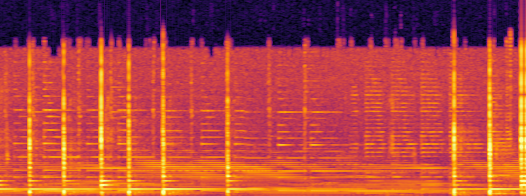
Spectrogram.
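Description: Sitar playing a slow melodic passage: single plucked notes about twice a second, then one note left ringing for a few seconds before a quick run of plucks near the end.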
